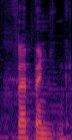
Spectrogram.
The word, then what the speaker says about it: fappening: Y, tak zwany fappening, dobrze to wymawiam? Nie wiem. – Fappening, tak, fappening. Fappening.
